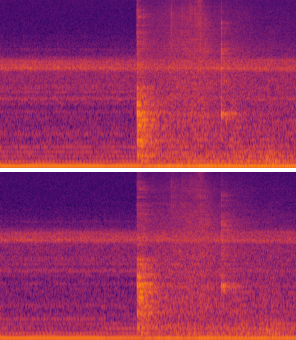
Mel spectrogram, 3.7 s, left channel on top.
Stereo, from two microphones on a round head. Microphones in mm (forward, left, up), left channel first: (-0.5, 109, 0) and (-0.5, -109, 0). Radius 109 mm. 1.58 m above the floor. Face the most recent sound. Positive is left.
turn(degrees=20)  # may be behind; listen again after turning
